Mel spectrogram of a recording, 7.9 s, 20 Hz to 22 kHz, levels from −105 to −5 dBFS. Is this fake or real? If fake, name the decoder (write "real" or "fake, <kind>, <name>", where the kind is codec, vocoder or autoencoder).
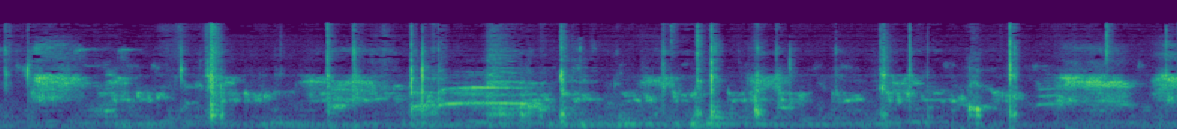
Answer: fake, codec, SNAC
